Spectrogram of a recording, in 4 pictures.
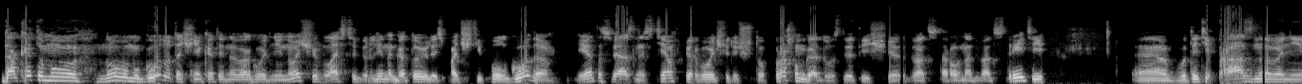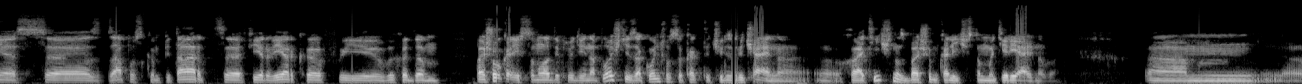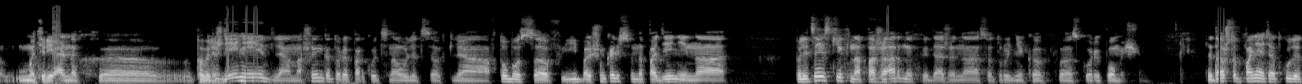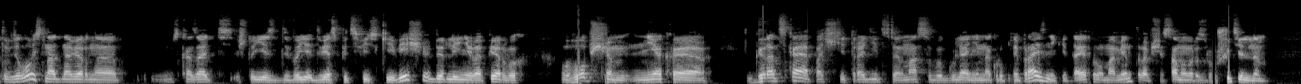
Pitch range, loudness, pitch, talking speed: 95-120 Hz, -20 LUFS, 105 Hz, 130 wpm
